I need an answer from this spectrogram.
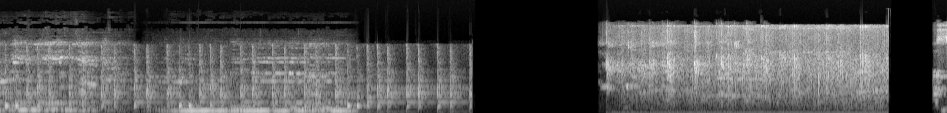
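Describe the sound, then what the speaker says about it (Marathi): Audience at a home minister stage show breaking into loud, sustained applause and cheering, dropping to silence midway, then a second burst of clapping from the crowd. "जोरदार टाळ्या वाजवल्या पाहिजे एकदा स्वतःसाठी"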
